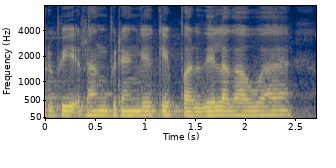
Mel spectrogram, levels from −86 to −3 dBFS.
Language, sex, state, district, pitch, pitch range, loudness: Hindi, male, Jharkhand, Deoghar, 110 Hz, 110-115 Hz, -18 LUFS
